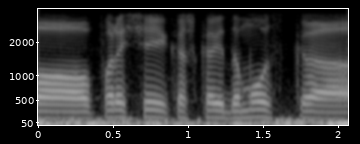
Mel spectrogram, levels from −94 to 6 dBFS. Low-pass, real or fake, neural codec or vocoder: 3.6 kHz; real; none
